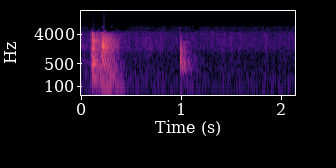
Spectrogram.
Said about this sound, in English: He shut the door.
